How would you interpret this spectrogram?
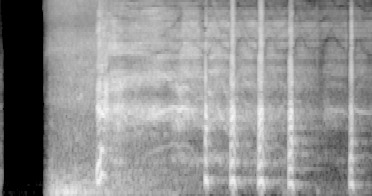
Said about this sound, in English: Cough.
